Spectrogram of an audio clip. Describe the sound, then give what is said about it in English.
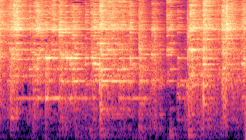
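A pile of metal wind chimes, knocked as someone trips over them, clatters and rings together, a continuous bright jangle of overlapping high tinkling tones with several sharper knocks, and no voices. “I have a pile of wind chimes.”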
